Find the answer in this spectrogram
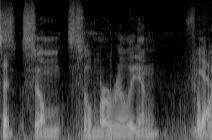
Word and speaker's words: Silmarillion: pronounce it? Silmarillion from Yeah.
